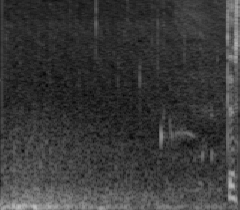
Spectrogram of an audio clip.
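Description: A thunder rumble with rain falling: the rumble breaks in suddenly at the start and dies away over about a second and a half.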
